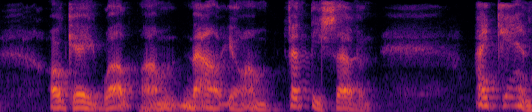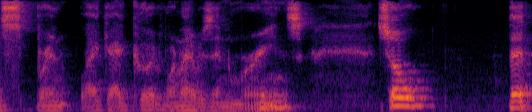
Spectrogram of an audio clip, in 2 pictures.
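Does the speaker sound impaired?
Yes: gunshot injury to voice box; from Oak Creek Sikh temple shooting.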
